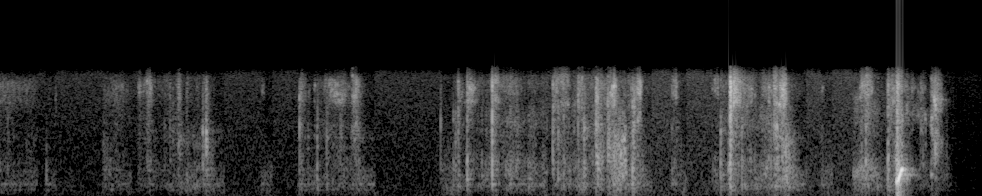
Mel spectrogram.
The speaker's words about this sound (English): Two sounds a preacher loves to hear. Pages turning.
